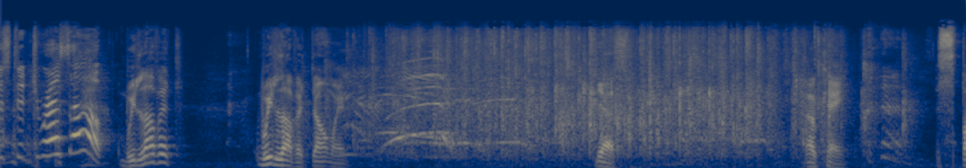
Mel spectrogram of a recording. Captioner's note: audience applause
